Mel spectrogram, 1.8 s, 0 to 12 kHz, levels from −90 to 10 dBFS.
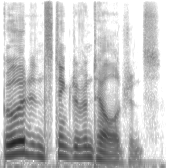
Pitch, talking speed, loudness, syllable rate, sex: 130 Hz, 105 wpm, -17 LUFS, 6.4 syllables/s, male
